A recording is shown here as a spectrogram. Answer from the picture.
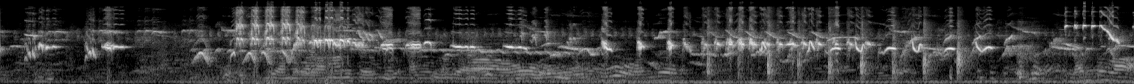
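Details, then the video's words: Long burst of ngobra and jamtrok from a caged greater green leafbird provoked by breeding arousal: opening whistles, then harsh squawky chatter and fast clicking notes running continuously, ending in high whistled phrases. "CUCAK IJO GACOR INI NGOBRA DAN JAMTROK SUARA GACORNYA BIKIN CUCAK IJO MANA PUN EMOSI"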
